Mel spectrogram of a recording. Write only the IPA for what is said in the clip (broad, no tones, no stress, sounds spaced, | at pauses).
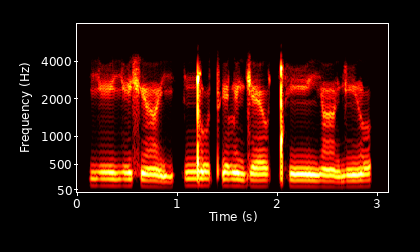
j iː j i xʲ ɐ̃ː j | ŋ͡ǃ u tʼ i l ĩ ɡʲ ɛː ʊ̯ ǃʰ ĩː j ɐ̃ː ɡ ĩ ʊ̯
